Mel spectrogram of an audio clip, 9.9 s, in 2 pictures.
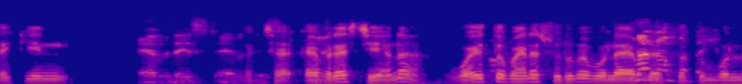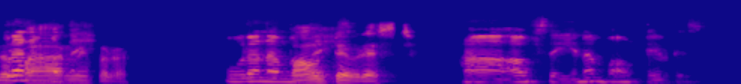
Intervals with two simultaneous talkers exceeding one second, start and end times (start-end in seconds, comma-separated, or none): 4.0-5.5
